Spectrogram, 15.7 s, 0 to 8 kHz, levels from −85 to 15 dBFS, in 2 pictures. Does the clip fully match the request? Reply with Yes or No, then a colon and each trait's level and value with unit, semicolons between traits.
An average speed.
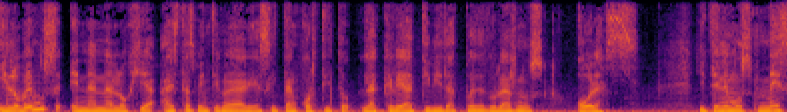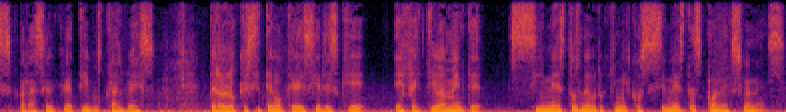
Yes: average, 155 wpm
